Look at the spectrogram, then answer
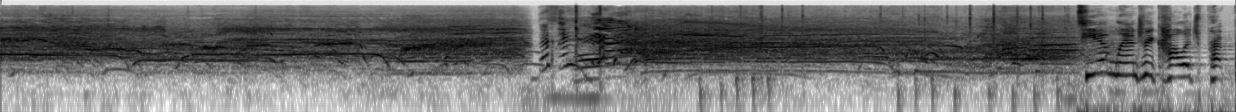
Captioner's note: cheering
